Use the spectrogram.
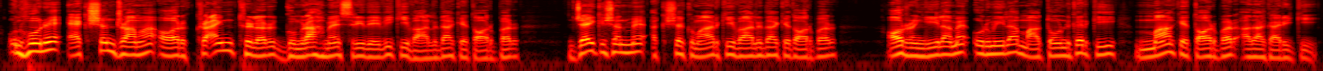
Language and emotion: Urdu, neutral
